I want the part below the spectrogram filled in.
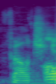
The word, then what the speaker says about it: Falchion: And the Falchion, I believe is how it's pronounced. – Falchion. – Also, Falchion. Yeah, Falchion.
